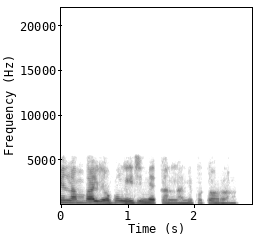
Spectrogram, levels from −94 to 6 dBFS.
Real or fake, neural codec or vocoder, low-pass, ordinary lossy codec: fake; codec, 24 kHz, 3 kbps, HILCodec; 5.4 kHz; none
